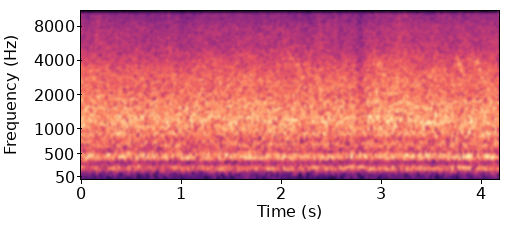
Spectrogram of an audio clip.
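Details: Dense, steady buzzing of many honeybees flying in and out of their hive in spring while flowers bloom; a continuous droning hum with layered low tones and no pauses.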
